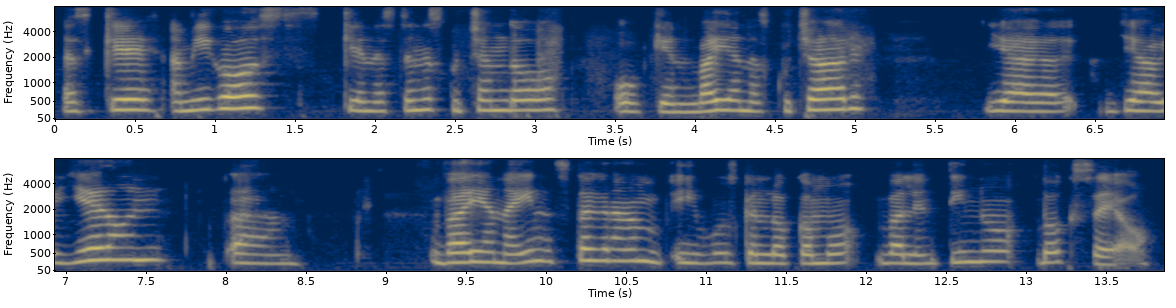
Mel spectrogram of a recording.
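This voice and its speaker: High-voiced, unhurried woman hosting in Spanglish. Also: steady tone, no room sound. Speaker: podcast host. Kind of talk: casual podcast chat in Spanglish.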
